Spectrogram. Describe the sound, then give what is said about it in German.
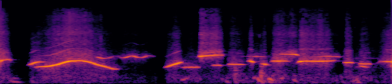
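A person whistles a short melody, the clear tone sliding and stepping between pitches in quick phrases with brief breaths between them. “Könnt ihr Melodien pfeifen, einigermaßen?”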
